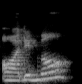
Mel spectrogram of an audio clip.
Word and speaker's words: audible: anyone else audible so the a and you you read it as an o audible audible am i audible not audible because if you read a you as ow it's not uh correct in terms of like the the better pronunciation so the better one is audible and how about the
